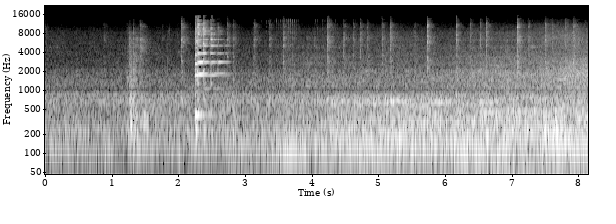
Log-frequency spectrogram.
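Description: Vintage tram approaching on its rails, the low rumble of its wheels and motors growing steadily louder from about three seconds in. About two seconds in there is a single short metallic ring.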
